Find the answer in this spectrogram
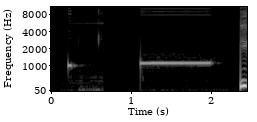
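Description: Quiz countdown timer sound effect: one short beep as the count reaches its last second, then about a second later a long, steady beep marking that time is up.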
